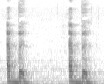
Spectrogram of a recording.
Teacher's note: خوبصورت باریک سا با کا قلقلہ ہوگا, ٹھیک ہے, دونوں ہونٹوں کے خشک سے آپس میں مل کے واپس آواز پلٹے گی ملا کے, ٹھیک ہے.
